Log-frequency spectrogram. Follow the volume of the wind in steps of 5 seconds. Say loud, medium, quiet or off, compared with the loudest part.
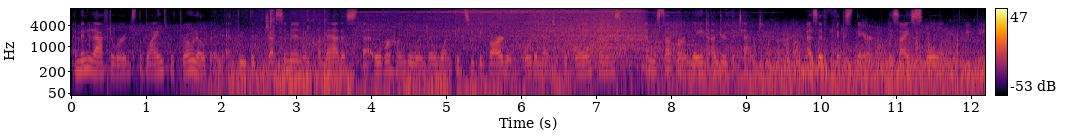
medium, medium, loud.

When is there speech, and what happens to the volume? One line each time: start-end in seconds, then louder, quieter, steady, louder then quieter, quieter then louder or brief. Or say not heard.
0.0-12.1 steady.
